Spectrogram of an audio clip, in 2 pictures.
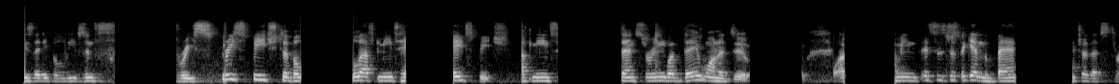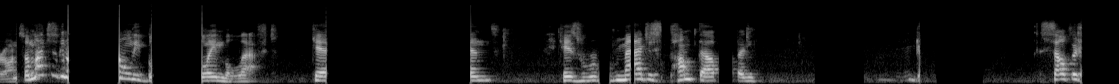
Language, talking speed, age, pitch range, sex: English, 130 wpm, 30-49, 150-195 Hz, male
